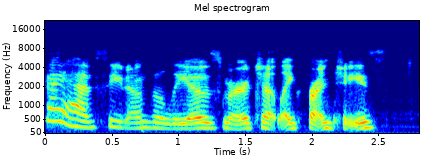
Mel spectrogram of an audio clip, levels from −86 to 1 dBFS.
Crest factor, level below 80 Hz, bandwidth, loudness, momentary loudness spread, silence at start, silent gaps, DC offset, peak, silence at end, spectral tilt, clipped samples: 20 dB; -76 dBFS; 7.8 kHz; -27 LUFS; 7 LU; 0 s; none; under 0.1%; -8 dBFS; 0.35 s; -5.5 dB/octave; under 0.1%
